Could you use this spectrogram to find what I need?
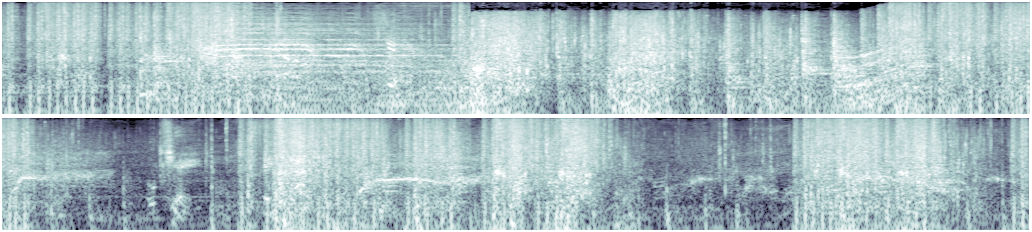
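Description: Creatures screech and snarl.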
